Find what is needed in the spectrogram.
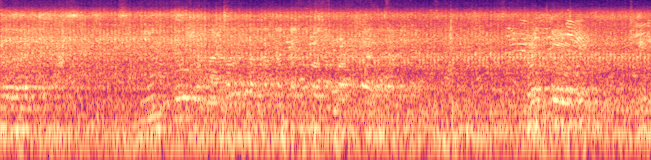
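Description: A vehicle engine idling steadily under indistinct, quiet voices of several people talking.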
